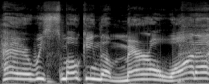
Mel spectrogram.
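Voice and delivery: very high, blaring, really loud holler. Retelling a coworker coming outside where everyone was smoking: imitating Devin speaking really loud. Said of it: "really loud, really fucking loud".

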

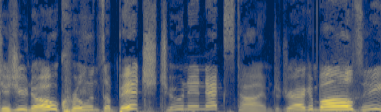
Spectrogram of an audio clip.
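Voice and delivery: big announcer voice, like end credits. Retelling how an episode ends: Dragon Ball Z announcer voice. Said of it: "And the announcer's like".

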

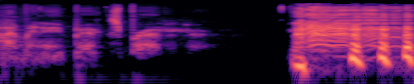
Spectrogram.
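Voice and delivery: hushed, very slow, drawn-out whisper. Retelling a movie moment where a character whispers: imitating a whisper. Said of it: "this moment where he whispers".

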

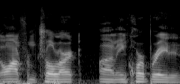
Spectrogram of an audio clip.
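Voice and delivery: ordinary talk

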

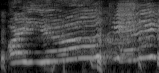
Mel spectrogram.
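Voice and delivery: shrieking disbelief, very high, loud, shrill, drawn-out scream. Reacting as someone strips off his shirt: screaming. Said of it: "Stop screaming".

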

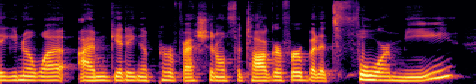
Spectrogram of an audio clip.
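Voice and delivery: ordinary talk, nothing marked

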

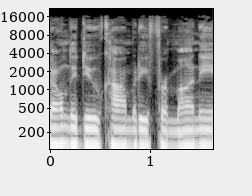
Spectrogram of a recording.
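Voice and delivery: normal talking voice

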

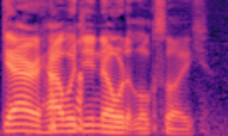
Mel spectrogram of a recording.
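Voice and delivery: normal talking voice

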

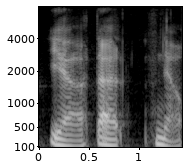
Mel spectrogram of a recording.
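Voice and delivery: bone-dry, unbothered, low, flat deadpan. Retelling how a party character answered everyone: imitating Brian's deadpan delivery. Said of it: "he was just so deadpan".

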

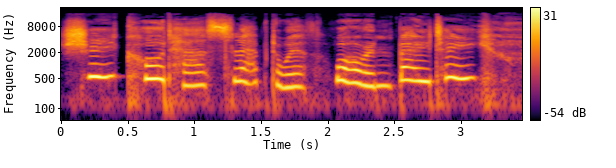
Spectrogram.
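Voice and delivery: very high-pitched, innocent-sounding voice. Quoting little Daphne to a fellow fan, do a high, innocent Daphne voice. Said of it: "That's a really good impression".

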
